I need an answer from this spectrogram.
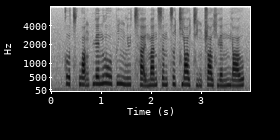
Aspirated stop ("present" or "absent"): present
